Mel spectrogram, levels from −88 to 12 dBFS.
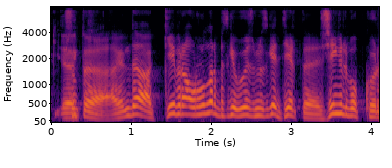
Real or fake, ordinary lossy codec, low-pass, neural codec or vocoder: real; none; 7.2 kHz; none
